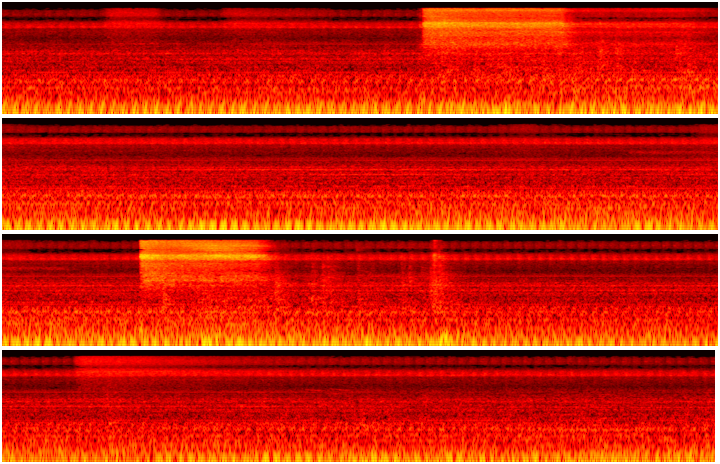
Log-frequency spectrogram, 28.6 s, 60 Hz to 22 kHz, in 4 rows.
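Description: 113 series electric train running, heard from inside the car: a steady low rumble of motors and wheels on rail, with two short hisses about four and sixteen seconds in and a fainter one later.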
